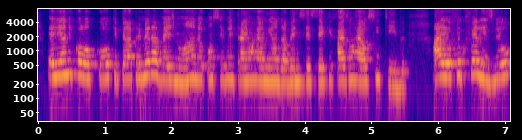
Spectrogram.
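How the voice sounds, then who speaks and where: High-pitched female voice, fairly quick in pace, its pitch varying in an ordinary way. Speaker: education professor. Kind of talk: lecture. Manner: fast.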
